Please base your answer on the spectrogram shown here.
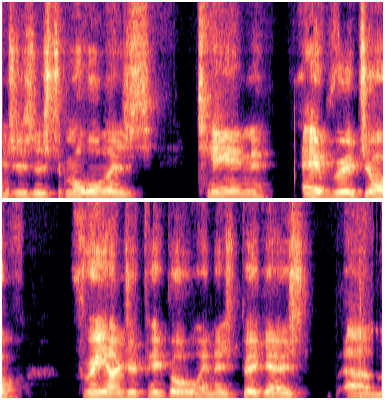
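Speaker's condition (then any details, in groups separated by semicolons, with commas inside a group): Cerebral palsy; affects speech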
